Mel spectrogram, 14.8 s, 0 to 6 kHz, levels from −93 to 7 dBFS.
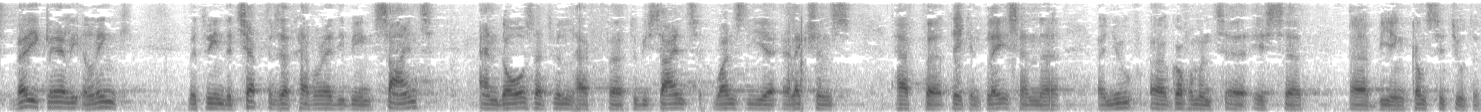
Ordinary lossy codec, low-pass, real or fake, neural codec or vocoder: none; 5.4 kHz; real; none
